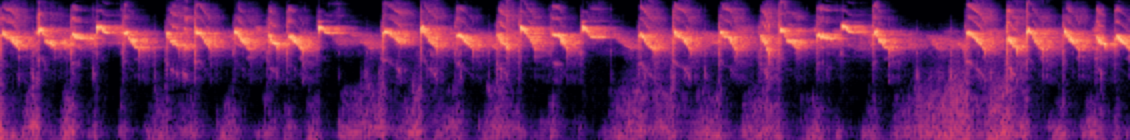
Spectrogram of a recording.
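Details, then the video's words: Caged Malaysian Oriental white-eye in sustained song: eight seconds of unbroken, high, twittering whistles, each note dropping in pitch, delivered in fast irregular clusters with faint low hum beneath. "Malaysian Mata Puteh Buka Sing"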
